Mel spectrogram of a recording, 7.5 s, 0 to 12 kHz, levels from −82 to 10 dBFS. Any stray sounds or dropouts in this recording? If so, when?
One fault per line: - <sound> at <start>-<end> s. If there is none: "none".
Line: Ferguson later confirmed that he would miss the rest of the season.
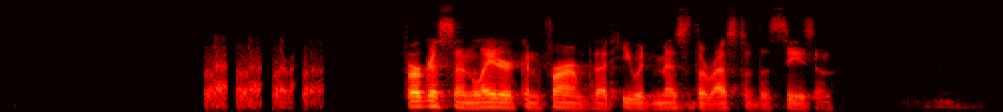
- laugh at 1.5-2.4 s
